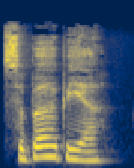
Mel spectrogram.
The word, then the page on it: suburbia: British English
